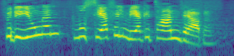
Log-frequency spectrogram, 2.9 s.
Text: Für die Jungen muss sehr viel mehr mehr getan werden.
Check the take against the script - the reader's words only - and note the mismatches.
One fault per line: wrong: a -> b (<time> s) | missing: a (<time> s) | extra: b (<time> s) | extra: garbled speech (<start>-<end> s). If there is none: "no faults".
missing: mehr (1.8 s)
